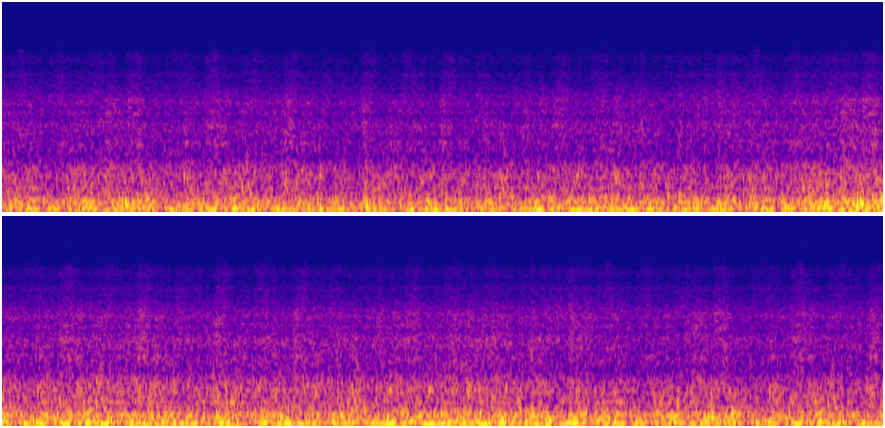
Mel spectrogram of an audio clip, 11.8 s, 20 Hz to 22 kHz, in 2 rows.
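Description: A CSX freight train, the local A720 on the Fitzgerald Subdivision in Run 8 Train Simulator, rolls along the track with a constant low rumble. Faint rhythmic clickety-clack wheel noise runs underneath, with no pauses.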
